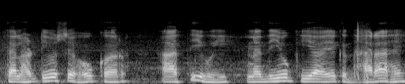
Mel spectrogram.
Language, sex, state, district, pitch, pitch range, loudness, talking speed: Hindi, male, Odisha, Nuapada, 125 Hz, 120-135 Hz, -16 LUFS, 160 wpm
